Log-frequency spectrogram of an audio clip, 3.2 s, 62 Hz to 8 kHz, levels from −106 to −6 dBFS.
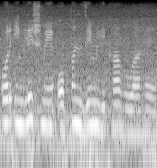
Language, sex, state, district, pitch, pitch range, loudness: Hindi, male, Punjab, Fazilka, 205 Hz, 185-220 Hz, -14 LUFS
